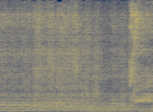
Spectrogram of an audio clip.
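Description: A car engine running, laid over electronic music.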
